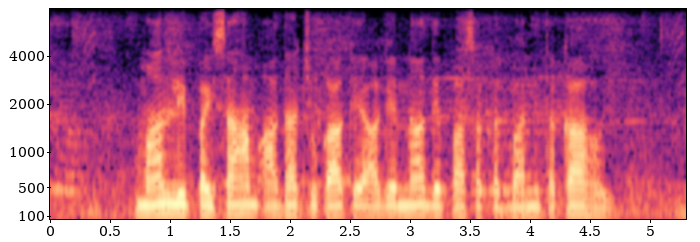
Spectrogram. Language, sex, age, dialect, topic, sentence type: Bhojpuri, male, 18-24, Southern / Standard, banking, question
